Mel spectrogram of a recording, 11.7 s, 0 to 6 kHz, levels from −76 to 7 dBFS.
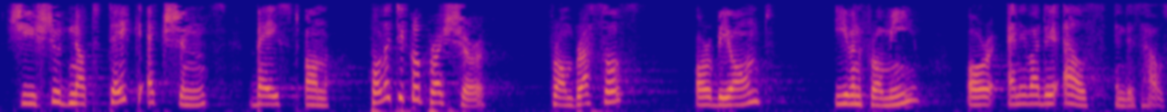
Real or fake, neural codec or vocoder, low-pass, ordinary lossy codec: real; none; 5.4 kHz; MP3, 24 kbps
